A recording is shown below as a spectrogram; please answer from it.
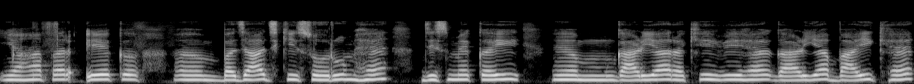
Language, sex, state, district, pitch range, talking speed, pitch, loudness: Hindi, female, Bihar, Vaishali, 205-225 Hz, 110 wpm, 215 Hz, -14 LUFS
